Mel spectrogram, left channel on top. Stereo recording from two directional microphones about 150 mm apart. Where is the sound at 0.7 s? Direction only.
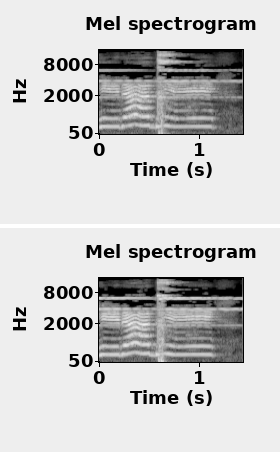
30° right (ahead or behind).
